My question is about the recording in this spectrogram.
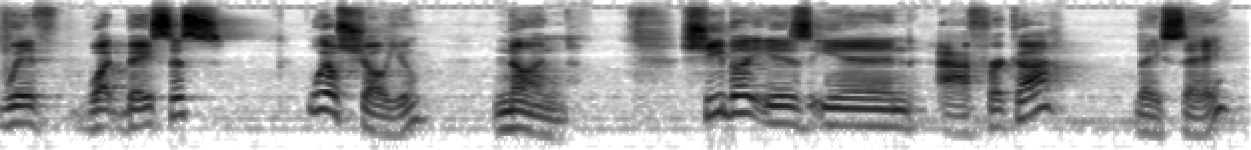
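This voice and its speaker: A documentary series presenter narrates an argumentative explainer over maps, his tone sarcastic, emphatic and conversational. His mid-range voice sounds pushed and bright.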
